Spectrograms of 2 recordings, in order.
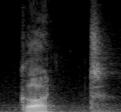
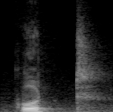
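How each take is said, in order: First: The vowel is the usual open 'uh' sound. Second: The vowel sounds like the one in 'put'. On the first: This is the usual pronunciation elsewhere. "not cut" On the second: This is a regional English pronunciation. "in many parts of England in particular, C U T is also cut"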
